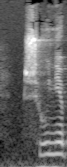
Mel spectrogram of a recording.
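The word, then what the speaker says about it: शून्य: Shunya pronouncing with the long U.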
